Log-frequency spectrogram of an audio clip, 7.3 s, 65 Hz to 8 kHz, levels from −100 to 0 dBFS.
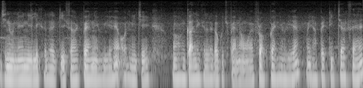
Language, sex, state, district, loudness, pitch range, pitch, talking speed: Hindi, male, Uttar Pradesh, Muzaffarnagar, -24 LUFS, 100-110 Hz, 105 Hz, 215 wpm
